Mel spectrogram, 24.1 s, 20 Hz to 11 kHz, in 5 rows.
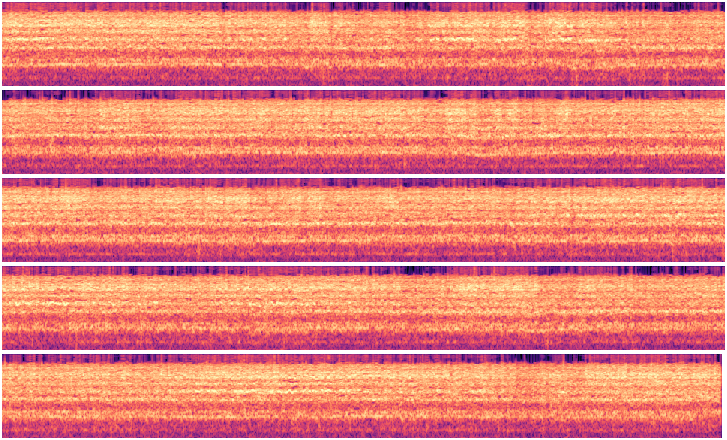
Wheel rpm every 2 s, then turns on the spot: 230, 230, 220, 230, 230, 220, 230, 230, 220, 220, 220, 210.
none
